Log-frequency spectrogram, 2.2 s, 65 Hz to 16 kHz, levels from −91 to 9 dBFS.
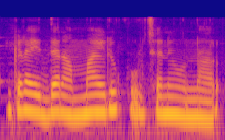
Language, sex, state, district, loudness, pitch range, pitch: Telugu, female, Telangana, Hyderabad, -14 LUFS, 180-205 Hz, 190 Hz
